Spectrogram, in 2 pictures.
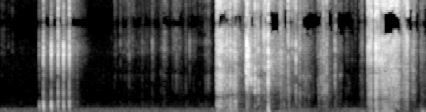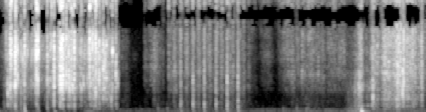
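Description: The outer wrapper of an L.O.L. Surprise toy ball being ripped and peeled off in loud, ragged tearing bursts, then softer crackling. Near the end comes a single sharp snap as the plastic ball is pried apart at its seam.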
